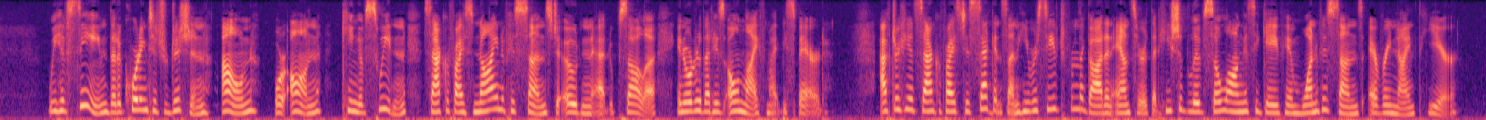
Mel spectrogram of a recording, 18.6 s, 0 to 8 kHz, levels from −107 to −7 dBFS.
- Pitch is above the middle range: Yes, high, 225 Hz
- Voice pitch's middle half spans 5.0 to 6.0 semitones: No, average, 3.7 semitones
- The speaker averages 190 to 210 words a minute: Yes, average, 200 wpm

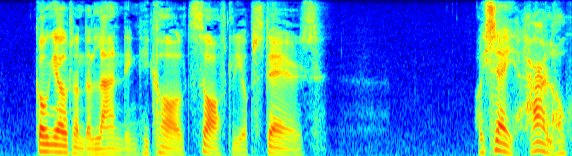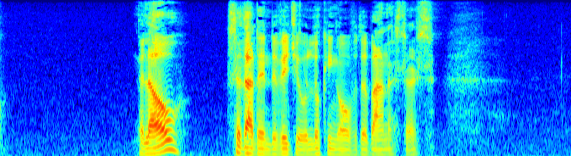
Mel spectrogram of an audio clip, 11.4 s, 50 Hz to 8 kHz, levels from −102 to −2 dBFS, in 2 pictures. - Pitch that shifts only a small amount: Yes, narrow, 2.3 semitones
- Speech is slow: Yes, slow, 105 wpm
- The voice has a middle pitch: No, low, 100 Hz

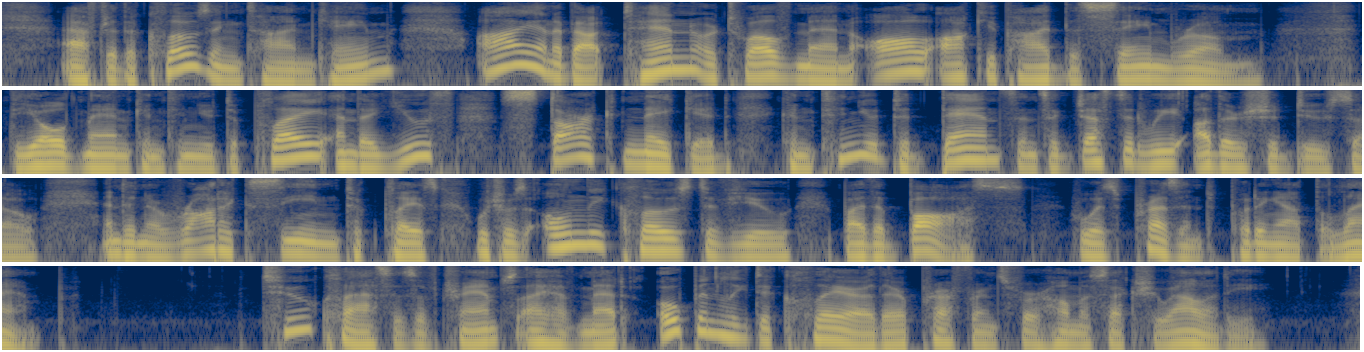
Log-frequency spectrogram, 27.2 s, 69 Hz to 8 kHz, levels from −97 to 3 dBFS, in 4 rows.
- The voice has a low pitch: Yes, low, 105 Hz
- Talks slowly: No, average, 160 wpm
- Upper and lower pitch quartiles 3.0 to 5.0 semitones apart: No, wide, 5.6 semitones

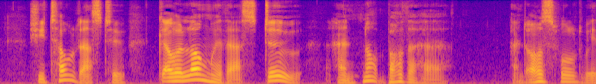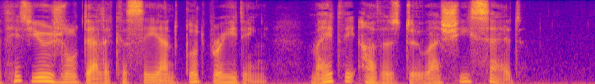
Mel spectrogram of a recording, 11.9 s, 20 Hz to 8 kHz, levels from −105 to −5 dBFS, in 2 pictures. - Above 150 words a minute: No, average, 145 wpm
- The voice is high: No, very low, 95 Hz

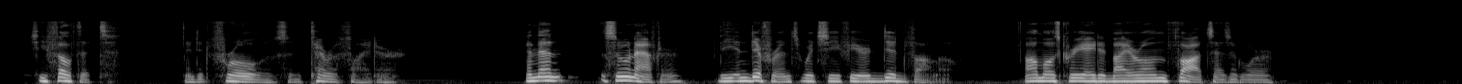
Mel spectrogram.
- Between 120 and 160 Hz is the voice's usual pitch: Yes, low, 135 Hz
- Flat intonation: No, wide, 5.4 semitones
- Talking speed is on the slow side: Yes, slow, 125 wpm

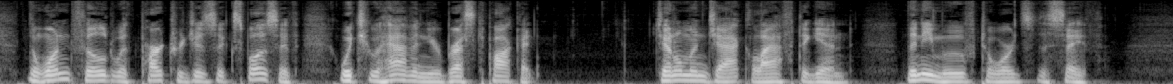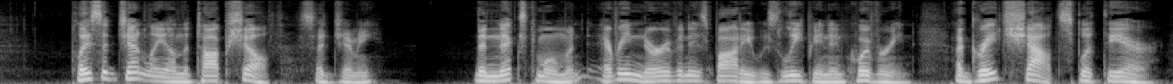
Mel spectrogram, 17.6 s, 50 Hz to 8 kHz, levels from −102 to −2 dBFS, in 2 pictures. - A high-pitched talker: No, low, 115 Hz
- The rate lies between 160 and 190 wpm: Yes, average, 170 wpm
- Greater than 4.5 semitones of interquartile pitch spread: Yes, average, 4.9 semitones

